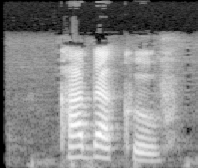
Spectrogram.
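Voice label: "кадакыв" Komi, female; kpv audio dict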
